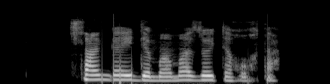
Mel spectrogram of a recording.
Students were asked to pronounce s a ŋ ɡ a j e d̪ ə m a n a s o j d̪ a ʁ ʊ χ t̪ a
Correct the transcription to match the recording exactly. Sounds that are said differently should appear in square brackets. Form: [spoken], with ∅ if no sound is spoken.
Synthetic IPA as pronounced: s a ŋ ɡ a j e d̪ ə m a [m] a [z] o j [t̪] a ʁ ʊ χ t̪ a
